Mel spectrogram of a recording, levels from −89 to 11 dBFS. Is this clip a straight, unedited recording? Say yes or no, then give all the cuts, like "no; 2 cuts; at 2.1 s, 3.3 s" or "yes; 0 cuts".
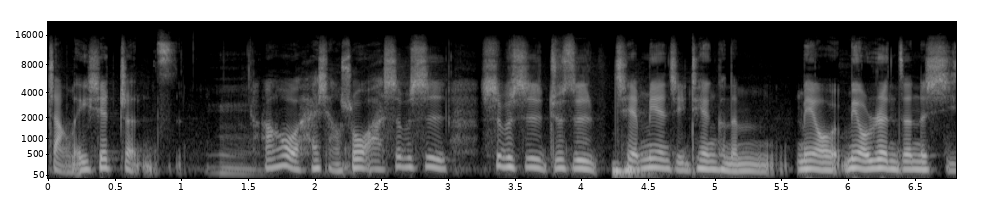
no; 3 cuts; at 3.2 s, 4.2 s, 5.6 s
